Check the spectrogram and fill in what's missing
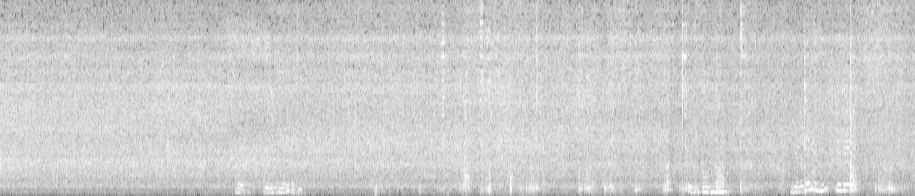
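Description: Papaya curry with salt and turmeric being stirred in a hot pan, a steady sizzle running throughout with occasional scraping and clinks of the spoon; faint speech-like sounds appear in the middle and later.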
